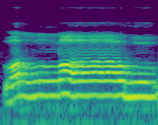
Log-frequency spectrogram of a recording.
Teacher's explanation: لفظ اللہ کے لام کو موٹا پڑھیں گے، لام پر کھڑا زبر ہے، اس کو ایک الف کی مقدار کھینچ کر پڑھیں گے۔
